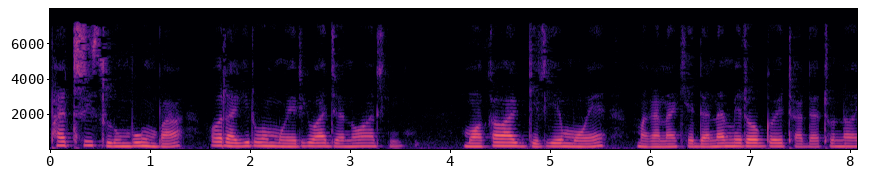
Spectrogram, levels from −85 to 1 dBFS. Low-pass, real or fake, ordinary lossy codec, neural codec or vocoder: 7.2 kHz; real; MP3, 32 kbps; none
